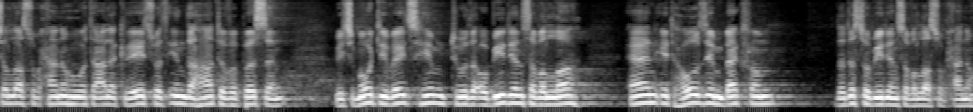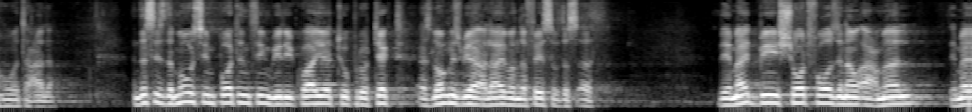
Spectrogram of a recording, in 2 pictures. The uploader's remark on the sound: at the Houghton Masjid (West Street)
